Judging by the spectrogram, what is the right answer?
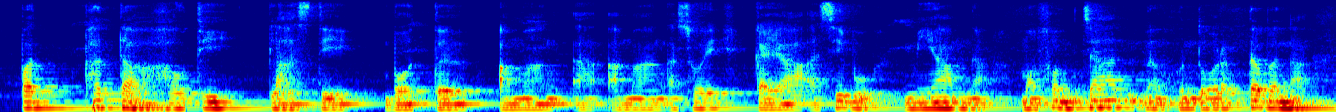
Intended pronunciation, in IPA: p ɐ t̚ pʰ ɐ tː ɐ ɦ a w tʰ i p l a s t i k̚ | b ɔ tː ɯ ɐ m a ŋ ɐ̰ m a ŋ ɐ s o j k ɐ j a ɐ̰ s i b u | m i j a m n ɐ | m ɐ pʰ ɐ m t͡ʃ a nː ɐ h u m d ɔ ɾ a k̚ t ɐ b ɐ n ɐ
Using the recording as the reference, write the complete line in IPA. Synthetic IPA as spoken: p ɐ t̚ pʰ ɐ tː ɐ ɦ a w tʰ i p l a s t i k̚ | b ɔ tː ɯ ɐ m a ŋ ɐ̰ m a ŋ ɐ s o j k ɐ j a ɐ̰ s i b u | m i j a m n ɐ | m ɐ pʰ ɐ m t͡ʃ a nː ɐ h u n d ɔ ɾ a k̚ t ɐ b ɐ n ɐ

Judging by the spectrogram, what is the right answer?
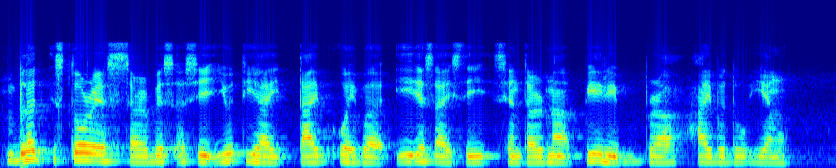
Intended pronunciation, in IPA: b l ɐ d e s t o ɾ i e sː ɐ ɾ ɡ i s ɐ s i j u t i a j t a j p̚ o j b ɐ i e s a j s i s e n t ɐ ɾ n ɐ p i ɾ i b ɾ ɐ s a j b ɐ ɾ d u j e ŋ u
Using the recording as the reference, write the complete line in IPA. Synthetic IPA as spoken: b l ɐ d i s t o ɾ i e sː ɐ ɾ b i s ɐ s i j u t i a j t a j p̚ o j b ɐ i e s a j s i s e n t ɐ ɾ n ɐ p i ɾ i b ɾ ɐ h a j b ɐ d u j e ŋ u

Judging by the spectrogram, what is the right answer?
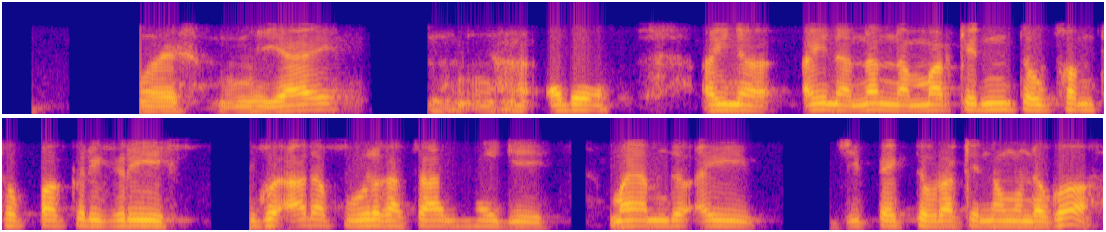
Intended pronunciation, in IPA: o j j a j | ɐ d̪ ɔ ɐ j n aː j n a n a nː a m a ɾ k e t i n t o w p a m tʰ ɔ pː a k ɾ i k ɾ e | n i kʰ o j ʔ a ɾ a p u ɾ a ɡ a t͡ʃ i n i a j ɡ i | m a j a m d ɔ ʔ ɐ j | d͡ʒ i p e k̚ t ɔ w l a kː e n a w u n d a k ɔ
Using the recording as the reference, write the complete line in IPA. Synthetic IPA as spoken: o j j a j | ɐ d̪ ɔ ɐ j n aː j n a n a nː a m a ɾ k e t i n t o w pʰ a m tʰ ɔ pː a k ɾ i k ɾ i | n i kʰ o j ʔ a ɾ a p u ɾ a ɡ a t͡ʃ a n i a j ɡ i | m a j a m d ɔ ʔ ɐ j | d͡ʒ i p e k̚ t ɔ w ɾ a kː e n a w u n d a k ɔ

